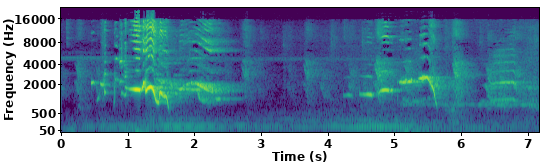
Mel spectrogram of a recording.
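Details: Black-naped oriole singing lively, used to coax sluggish orioles into song: two bursts of rich fluting whistles with a sharp downward-swooping note, separated by a second of silence.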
